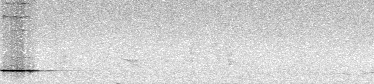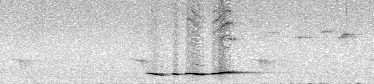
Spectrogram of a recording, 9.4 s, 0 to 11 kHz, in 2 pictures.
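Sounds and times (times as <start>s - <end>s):
Greater ground-robin calling clear rising and falling whistles: 0.0s - 0.8s, 6.4s - 8.0s.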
